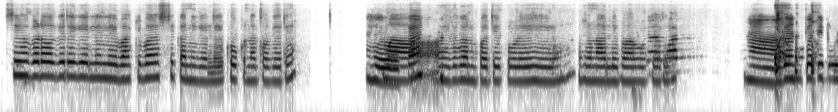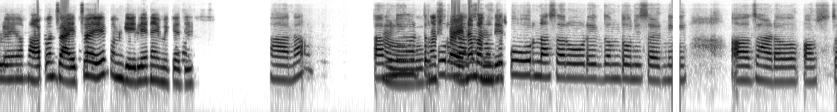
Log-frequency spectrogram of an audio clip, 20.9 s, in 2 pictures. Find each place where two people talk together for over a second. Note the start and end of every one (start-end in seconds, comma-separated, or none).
15.3-16.8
